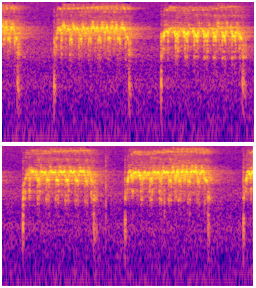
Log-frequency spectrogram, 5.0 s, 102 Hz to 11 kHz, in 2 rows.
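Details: Begging Black stork chick on a nest in Estonia, filmed by nest camera on 26.08.21, asking to eat as its sibling flutters along the nest; four rasping, high buzzy bursts follow one another at roughly one-second intervals.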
